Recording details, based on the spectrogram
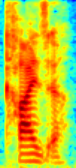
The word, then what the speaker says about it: Caesar: Oh, or apparently his name is supposed to be pronounced Kaiser. – Kaiser? – Yeah, Julius Kaiser, apparently, because they don't have like a C like we have it. – Oh, really? – So Kaiser, the C is supposed to be pronounced as a K.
